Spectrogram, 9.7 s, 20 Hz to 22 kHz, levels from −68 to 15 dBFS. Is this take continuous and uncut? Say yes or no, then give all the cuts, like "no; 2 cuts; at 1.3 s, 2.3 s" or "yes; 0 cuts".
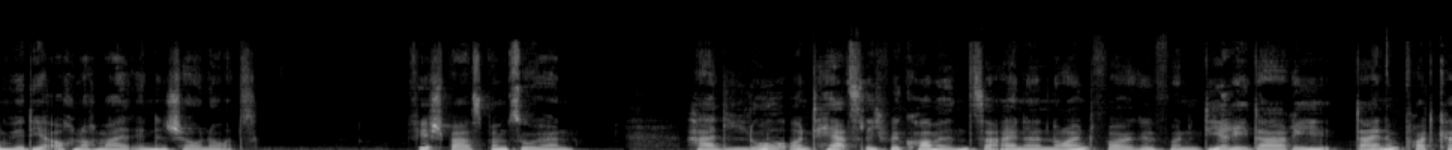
no; 1 cut; at 2.6 s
